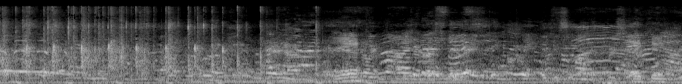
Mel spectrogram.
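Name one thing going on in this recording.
Adults and children chatter and laugh nearby.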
